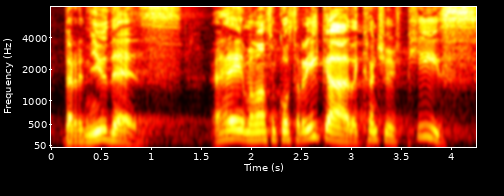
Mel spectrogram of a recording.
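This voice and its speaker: Here a man is talking. His intonation is lively. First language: Spanish. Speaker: racial equity trainer giving a church reflection. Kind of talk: talk from the pulpit. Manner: conversational, audience-engaging.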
